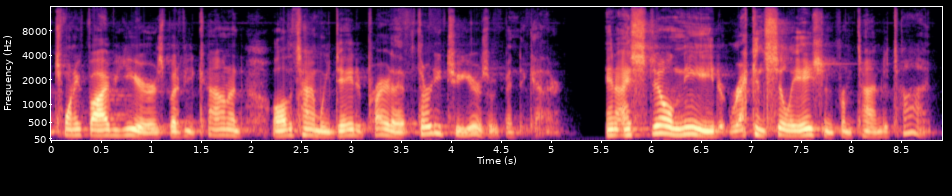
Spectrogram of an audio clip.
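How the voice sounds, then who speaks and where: A man in his fifties preaches in a casual, story-driven way, his slightly high voice climbing sharply whenever he acts out a heartfelt plea. He restarts often, repeating words before carrying on. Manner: animated storytelling, voice leaps up when reenacting his own pleas. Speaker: pastor. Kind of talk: conversational sermon.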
